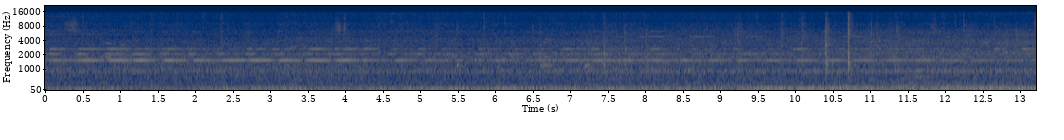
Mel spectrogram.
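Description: Approaching BNSF freight train's diesel locomotives: a low rumble that grows steadily louder as the train draws closer.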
